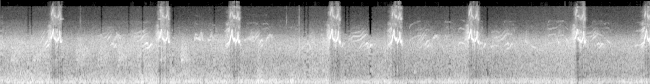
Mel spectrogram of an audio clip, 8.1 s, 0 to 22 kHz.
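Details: Windy June 10, 2017 feeding at an osprey nest in Lolo, Montana: the female feeds as the male stands by. About seven piercing, slurred chirps come roughly every second against loud wind.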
